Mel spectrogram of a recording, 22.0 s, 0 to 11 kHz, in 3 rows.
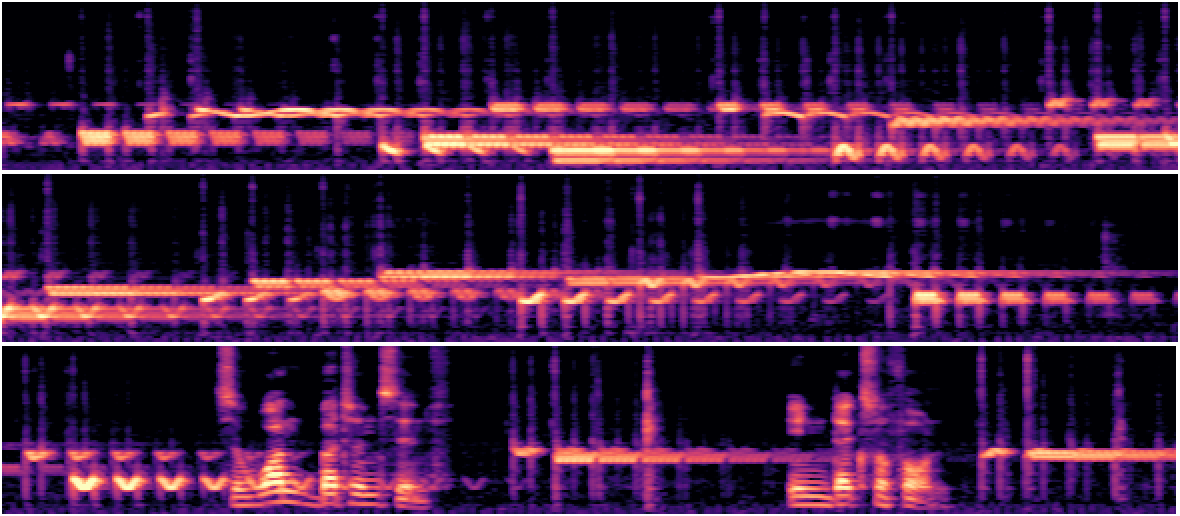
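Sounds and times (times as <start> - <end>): siren-like synthesizer tones with echo: 0.6 - 16.2.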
